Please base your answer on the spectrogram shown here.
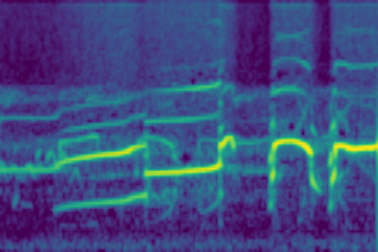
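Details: Common loon (Gavia immer) two-note call: a fast introductory note, then long, mournful, wavering notes that slur upward and break into a second phrase, over a faint low hum.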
